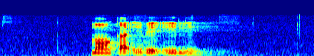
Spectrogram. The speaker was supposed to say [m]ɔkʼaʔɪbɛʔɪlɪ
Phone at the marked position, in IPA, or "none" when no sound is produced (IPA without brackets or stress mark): m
